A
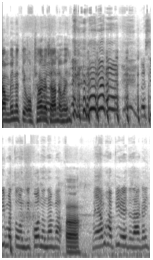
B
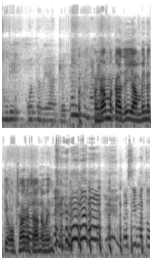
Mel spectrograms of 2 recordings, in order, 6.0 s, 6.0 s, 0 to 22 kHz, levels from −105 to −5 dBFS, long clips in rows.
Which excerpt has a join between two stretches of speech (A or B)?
B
